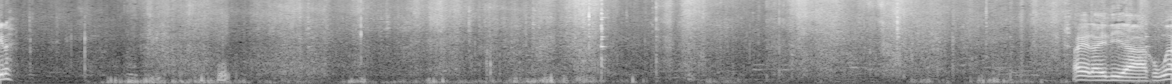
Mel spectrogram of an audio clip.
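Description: Dry leaves and twigs rustle underfoot.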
